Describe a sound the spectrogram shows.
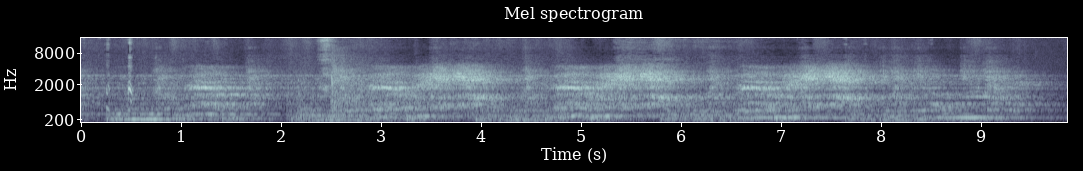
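Children's feet shuffle and tap on a wooden floor.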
